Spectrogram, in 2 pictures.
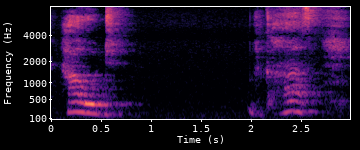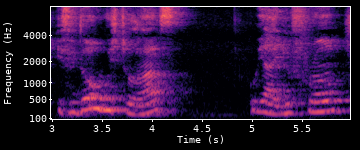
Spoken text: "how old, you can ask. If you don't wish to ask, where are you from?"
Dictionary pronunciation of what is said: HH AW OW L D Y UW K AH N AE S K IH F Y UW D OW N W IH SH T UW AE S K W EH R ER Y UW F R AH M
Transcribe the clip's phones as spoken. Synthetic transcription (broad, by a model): HH AW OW D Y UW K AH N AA S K IH F Y UW D OW N W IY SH T UW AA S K W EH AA Y UW F R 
